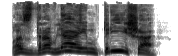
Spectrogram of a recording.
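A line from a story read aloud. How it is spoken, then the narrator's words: Shouting in chorus. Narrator (Russian): хором закричали гости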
